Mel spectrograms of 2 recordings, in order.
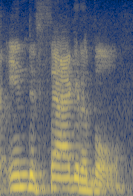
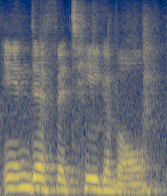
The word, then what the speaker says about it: indefatigable: You are indefatigable, which should be pronounced indefatigable, but we just say indefatigable. I think I might have said it. Indefatigable. You said it wrong the first time.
